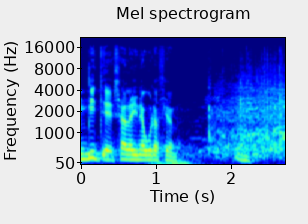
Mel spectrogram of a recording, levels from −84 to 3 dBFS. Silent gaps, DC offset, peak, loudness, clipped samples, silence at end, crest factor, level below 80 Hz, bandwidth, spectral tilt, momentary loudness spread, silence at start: none; under 0.1%; -18 dBFS; -34 LUFS; under 0.1%; 0 s; 16 dB; -56 dBFS; 17 kHz; -5.5 dB/octave; 18 LU; 0 s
